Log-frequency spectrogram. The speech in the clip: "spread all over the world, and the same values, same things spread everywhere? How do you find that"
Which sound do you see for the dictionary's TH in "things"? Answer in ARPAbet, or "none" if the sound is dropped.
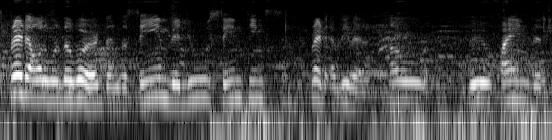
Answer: T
